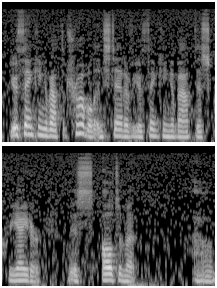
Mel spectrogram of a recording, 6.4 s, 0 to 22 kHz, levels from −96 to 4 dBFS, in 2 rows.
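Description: Throughout the speech, overdone noise removal clamps individual frequency bands whenever they sit close to the estimated noise floor. The background drops to near silence sprinkled with twinkling specks. Unlike a noise gate, it works band by band rather than muting everything at once.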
